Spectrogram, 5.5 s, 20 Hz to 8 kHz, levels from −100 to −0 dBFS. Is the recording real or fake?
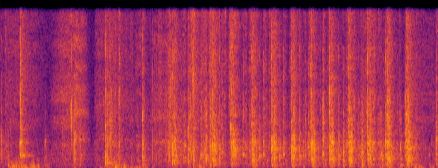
real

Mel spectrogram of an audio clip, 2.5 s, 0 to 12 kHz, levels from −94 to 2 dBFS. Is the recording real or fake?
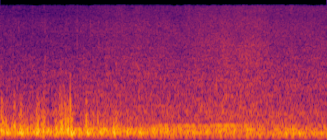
real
